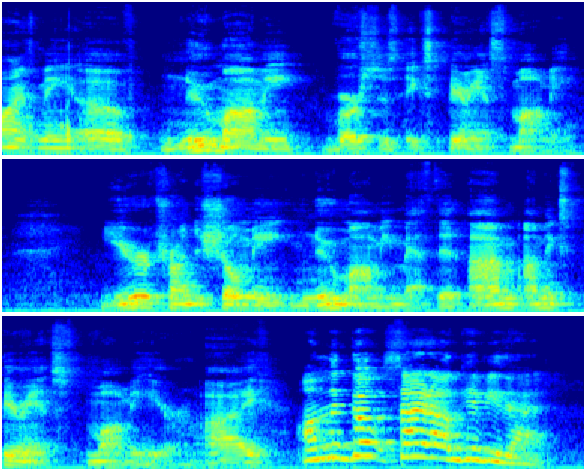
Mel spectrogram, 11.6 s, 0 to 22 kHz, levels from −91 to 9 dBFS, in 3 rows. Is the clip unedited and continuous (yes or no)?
yes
